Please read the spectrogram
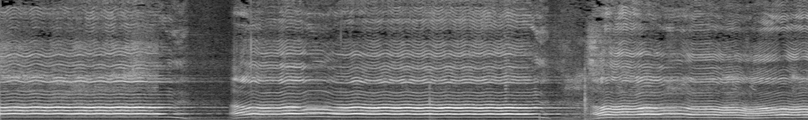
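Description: A singer performing an Arabic devotional song (qasidah) unaccompanied, drawing out long melismatic notes with a wavering pitch. The notes come in three long phrases, with short breaths about two seconds in and again a little past five seconds.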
